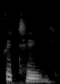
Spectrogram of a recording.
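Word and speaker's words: Footdee: And I'd read about this little hidden gem in Advine called Fitty, which is how it's pronounced.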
